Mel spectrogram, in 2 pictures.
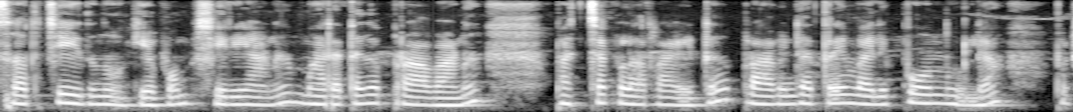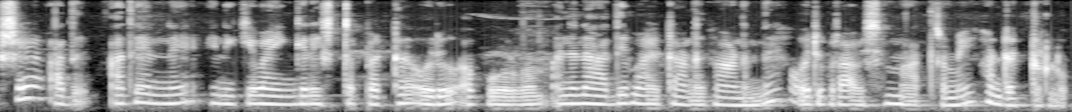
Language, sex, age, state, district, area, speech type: Malayalam, female, 30-45, Kerala, Ernakulam, rural, spontaneous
